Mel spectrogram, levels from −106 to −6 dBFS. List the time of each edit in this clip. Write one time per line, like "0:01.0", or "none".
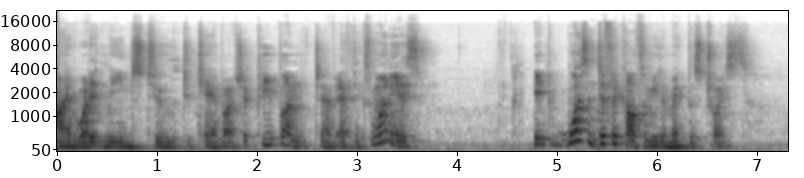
0:04.6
